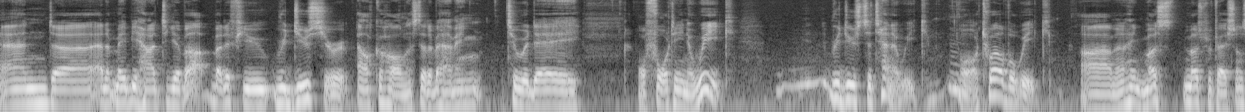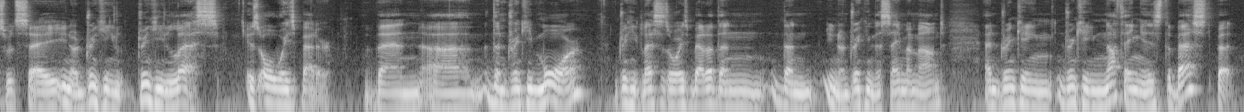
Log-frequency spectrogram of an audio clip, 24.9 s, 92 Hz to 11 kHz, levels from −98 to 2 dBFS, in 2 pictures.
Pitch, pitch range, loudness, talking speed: 120 Hz, 110-130 Hz, -16 LUFS, 190 wpm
